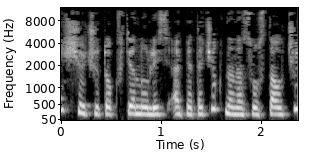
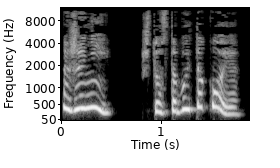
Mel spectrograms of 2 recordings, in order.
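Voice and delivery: alarmed shriek; 9 semitones higher than usual. Acted. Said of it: "взвизгнула Софи". (испуганный визг)

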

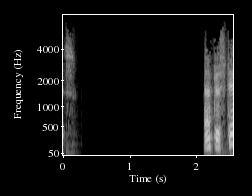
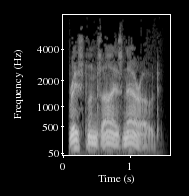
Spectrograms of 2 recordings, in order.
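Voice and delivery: usual speaking voice

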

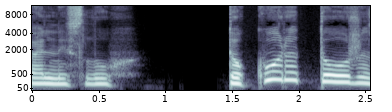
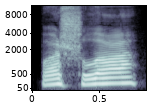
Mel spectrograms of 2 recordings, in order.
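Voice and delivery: ordinary delivery, nothing marked

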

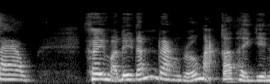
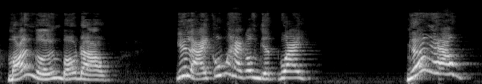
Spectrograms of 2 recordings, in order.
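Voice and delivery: high-pitched, insistent ordering; possessed woman's demands; 5 semitones higher than usual. Retold or imitated. Spirit in the neighbour demands offerings from the widow, high and insistent. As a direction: act out a spirit laying down demands. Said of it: "Thì lúc đó mới quay qua, nói".

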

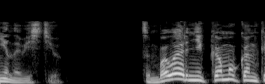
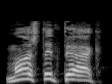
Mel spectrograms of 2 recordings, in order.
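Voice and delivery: snapping back; 5 semitones higher, slower than usual. A narrator's reading. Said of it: "огрызнулся".

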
